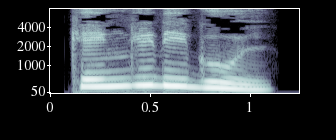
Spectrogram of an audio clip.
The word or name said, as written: ಕೆಂಗಿಡಿಗೋಲ್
